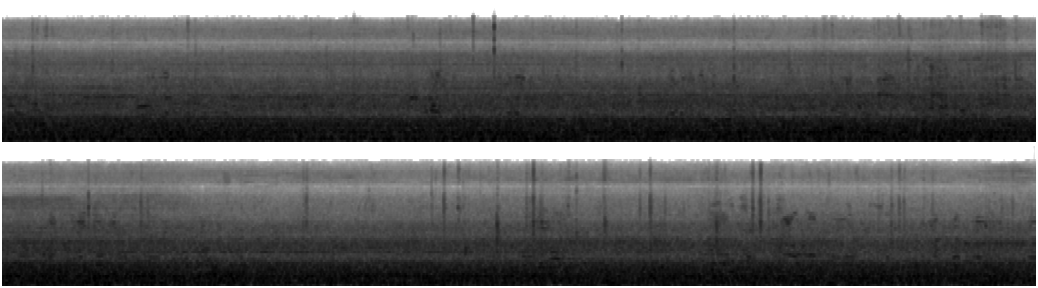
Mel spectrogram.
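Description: Boat engine running at idle: a steady, even low rumble.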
